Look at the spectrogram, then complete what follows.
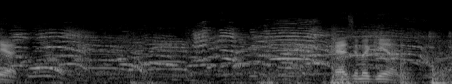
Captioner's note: crowd chatter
